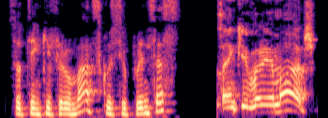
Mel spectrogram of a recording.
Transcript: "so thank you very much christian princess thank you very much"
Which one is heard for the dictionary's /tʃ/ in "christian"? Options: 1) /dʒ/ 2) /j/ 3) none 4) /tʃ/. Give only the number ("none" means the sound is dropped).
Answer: 3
